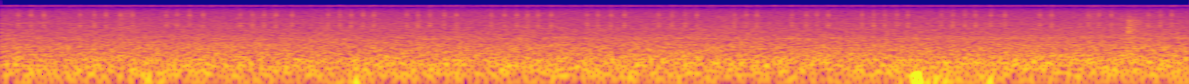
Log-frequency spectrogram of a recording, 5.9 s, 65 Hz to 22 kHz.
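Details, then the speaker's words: 52-inch Kendal Lighting lit-housing ceiling fan on high speed, about 215–220 rpm: rough gritty whir with faint rapid ticking from loud, worn bearings that do not seem to affect rpm; oiling helped slightly. "as you might hear the bearings are quite loud on it surprisingly enough it actually does not seem to affect rpm"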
